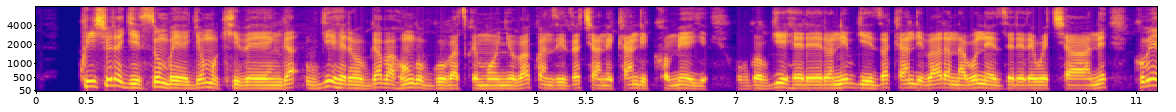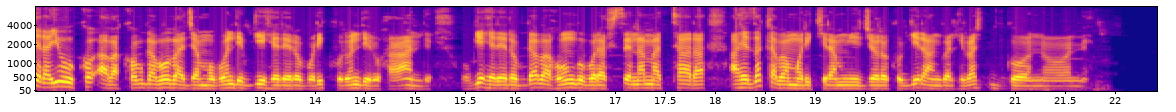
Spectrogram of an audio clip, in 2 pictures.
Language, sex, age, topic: Rundi, male, 25-35, education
